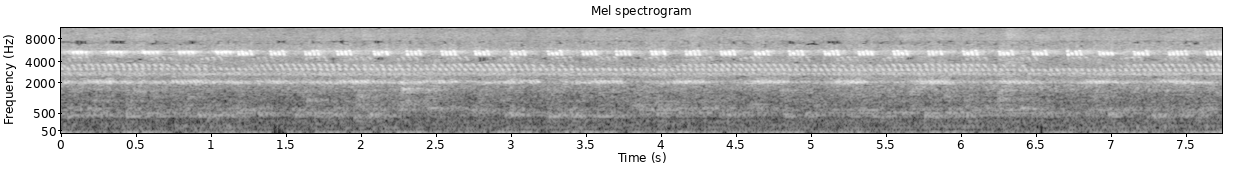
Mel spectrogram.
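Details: Chirping cricket in a recording meant to chase off rats, aid sleep and tutor birds; high rapid pulses form a continuous, slightly uneven trill over a quiet background.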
